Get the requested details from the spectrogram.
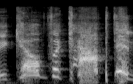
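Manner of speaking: very high-pitched outcry from a crowd. Voicing townspeople reacting to a killing: crowd yelling out. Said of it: "the people yell out".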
